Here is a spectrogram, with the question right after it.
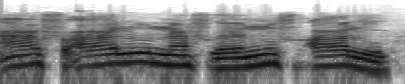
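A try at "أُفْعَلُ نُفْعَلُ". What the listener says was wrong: উফআলু নুফআলু। আফআলু হলে তো মারুফ হয়ে গেল, উফআলু হলে মাজহুর।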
